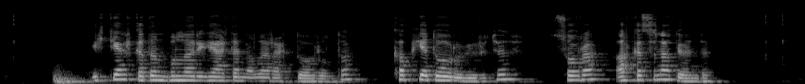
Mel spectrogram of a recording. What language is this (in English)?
Turkish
